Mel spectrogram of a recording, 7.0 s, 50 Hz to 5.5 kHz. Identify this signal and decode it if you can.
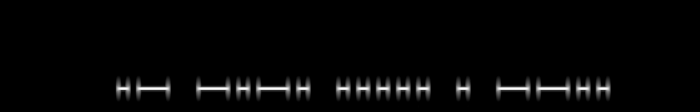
Morse code, heard as a keyed tone, about 12 wpm, 600 Hz. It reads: AC5EZ
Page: Kaldesignaler 12 wpm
